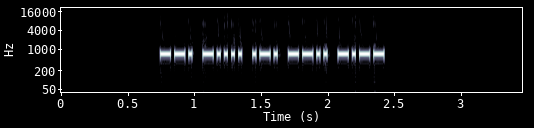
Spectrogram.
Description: Morse code, heard as a keyed tone, about 46 wpm, 700 Hz. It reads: G6RZY
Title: DXCC-100 Call Signs - 5 Characters - 45wpm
